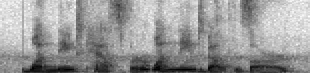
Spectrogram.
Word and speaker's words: Balthazar: named casper one named balthazar rhymes with hal the star and one named melchior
